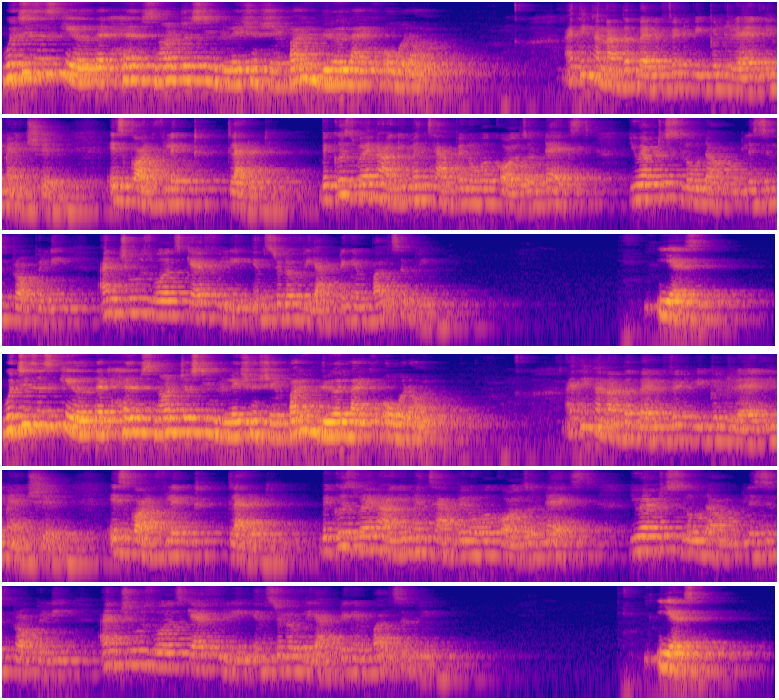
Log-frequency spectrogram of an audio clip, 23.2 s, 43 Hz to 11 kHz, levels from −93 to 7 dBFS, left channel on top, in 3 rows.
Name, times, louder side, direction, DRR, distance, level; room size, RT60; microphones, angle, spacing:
voice 1, 0.0-4.3 22.1-22.4, right 2 dB, 55° right, -4 dB, 1.1 m, -17 dB
voice 2, 5.4-9.6 10.0-10.5 10.9-16.2 16.5-19.8, left 1 dB, 85° left, -2 dB, 2.3 m, -26 dB
7.7 x 6.1 x 5.7 m, 1.3 s
head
